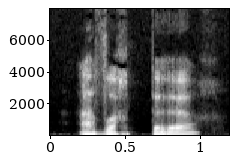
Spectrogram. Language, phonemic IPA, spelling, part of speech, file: French, /a.vwaʁ pœʁ/, avoir peur, verb, Fr-avoir-peur.ogg
- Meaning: to fear, be afraid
